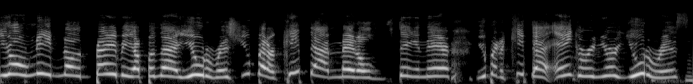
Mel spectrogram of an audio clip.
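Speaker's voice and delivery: high, shrill, full-volume screaming rant. Retelling a screaming fight between a mother and daughter: imitating someone screaming. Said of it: "they're screaming about the I U D".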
